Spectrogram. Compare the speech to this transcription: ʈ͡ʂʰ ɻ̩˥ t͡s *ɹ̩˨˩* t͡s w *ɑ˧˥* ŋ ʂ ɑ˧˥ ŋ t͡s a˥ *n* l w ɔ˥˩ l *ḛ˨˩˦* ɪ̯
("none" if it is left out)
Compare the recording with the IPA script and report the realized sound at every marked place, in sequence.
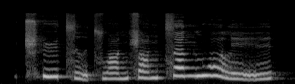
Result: ɹ̩˨˩, ɑ˧˥, n, ḛ˨˩˦

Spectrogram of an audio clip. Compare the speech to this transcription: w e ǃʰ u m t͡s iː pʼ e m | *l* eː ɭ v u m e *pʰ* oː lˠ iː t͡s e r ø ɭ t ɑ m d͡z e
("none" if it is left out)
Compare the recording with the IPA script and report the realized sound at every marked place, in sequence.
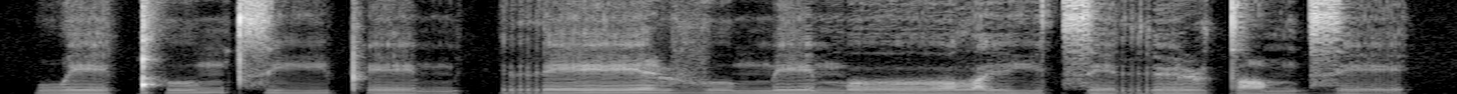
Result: r, m

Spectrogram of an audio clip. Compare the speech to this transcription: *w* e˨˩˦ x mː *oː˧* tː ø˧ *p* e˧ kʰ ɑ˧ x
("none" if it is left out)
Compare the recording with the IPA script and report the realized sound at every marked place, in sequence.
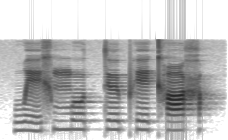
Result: w, o˧, pʰ

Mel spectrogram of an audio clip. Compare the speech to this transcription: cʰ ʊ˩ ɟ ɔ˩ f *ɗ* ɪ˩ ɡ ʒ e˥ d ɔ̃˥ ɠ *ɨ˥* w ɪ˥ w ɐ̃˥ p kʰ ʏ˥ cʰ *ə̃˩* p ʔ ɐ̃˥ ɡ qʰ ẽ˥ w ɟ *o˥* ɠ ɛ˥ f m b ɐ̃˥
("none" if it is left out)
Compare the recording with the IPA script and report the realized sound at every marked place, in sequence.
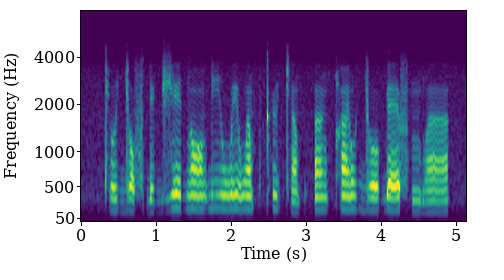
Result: ɗ, i˥, ɐ̃˩, o˥

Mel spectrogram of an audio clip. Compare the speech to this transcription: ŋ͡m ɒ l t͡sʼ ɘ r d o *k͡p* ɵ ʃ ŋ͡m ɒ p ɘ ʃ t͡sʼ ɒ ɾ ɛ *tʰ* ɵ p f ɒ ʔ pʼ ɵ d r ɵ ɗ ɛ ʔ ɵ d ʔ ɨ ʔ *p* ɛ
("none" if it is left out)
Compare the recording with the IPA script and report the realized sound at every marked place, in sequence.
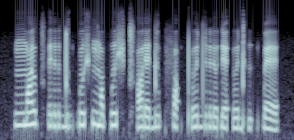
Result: k͡p, d, k͡p

